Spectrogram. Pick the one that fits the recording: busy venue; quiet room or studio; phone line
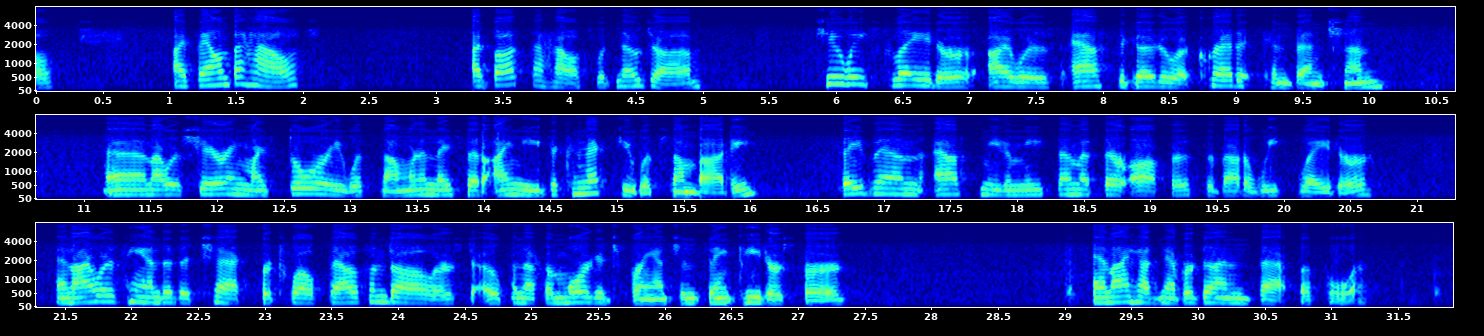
phone line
